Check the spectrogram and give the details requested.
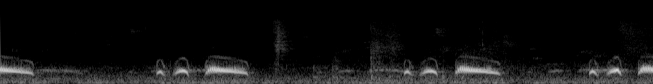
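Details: Spotted dove (tekukur) used as training material in an artificial yard: three phrases of quick paired rising notes, each followed by a long, steady, slightly falling coo, with pauses of about a second between phrases.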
